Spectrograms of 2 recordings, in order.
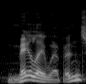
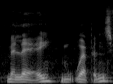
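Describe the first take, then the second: First: Melee is given an ordinary English pronunciation. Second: Melee is given a French-style pronunciation.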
